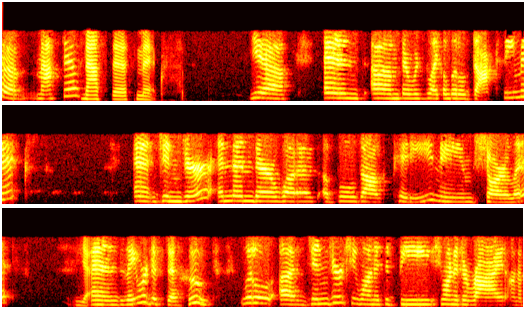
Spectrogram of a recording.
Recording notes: open up the lines for listeners to call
